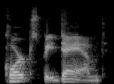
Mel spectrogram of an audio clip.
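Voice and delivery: ordinary delivery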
